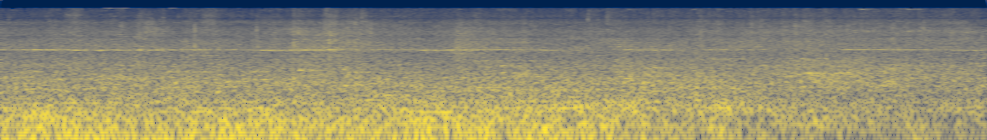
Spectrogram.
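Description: Low rumble of railway equipment and trains at a station platform, loud at first and fading after about five seconds, with a faint high steady tone coming and going.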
